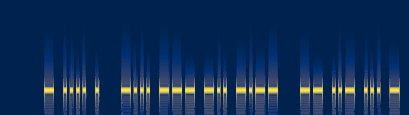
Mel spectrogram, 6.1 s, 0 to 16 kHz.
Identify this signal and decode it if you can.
Morse code, heard as a keyed tone, about 25 wpm, 700 Hz. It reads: THE BODY MUST
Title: Sentences from Top 1000 Words - Review Part 5 - 25wpm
